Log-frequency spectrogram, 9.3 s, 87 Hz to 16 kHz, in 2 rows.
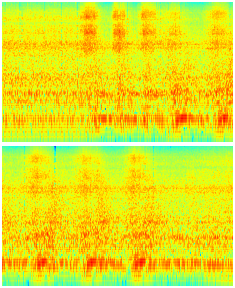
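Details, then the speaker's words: Triumph Spitfire with HS2 carbs after carb adjustment, started with starter fluid on a hot day: a fast idle rising and falling about once a second with occasional uneven beats. It is still idling high with a slight miss, though improved. "That's better. Still a little miss in there and stuff, but I think that's better."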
